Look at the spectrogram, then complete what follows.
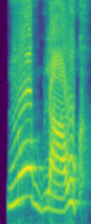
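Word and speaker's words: Knoblauch: नोब्लाउख, नोब्लाउख garlic, लहसुन। देखिए AU के बाद भी जब CH आता है तब भी आपका जो प्रोनाउंसिएशन है वो खा होता है, तो इसलिए नोब्लाउख गार्लिक।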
